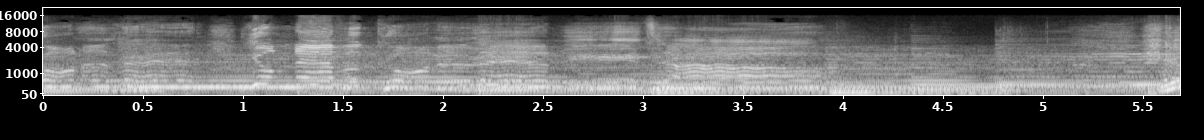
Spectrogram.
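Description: Live worship band music: a violin playing with vibrato over guitar and sustained chords, with voices joining in.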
